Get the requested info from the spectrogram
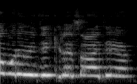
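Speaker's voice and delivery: high, loud, fast derisive cry; laughing woman. A narrator's reading. Woman toppling about at Jack's idea, hysterically amused. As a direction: shriek it in acted hilarity. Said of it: "she was laughing so much".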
